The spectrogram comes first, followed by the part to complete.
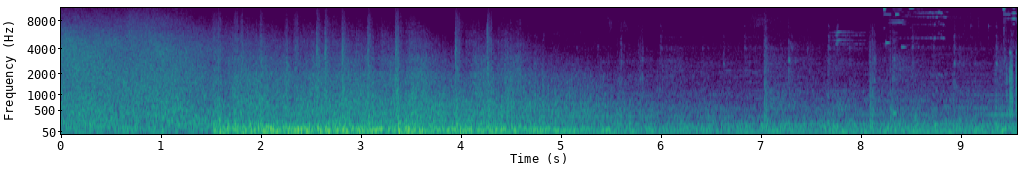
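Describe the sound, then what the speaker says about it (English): Missile salvo from a BattleTech mech game, a dense roaring barrage of launches and blasts that swells loud near two seconds and rumbles on, gradually thinning toward the end. "Ooh, missiles."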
